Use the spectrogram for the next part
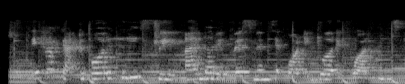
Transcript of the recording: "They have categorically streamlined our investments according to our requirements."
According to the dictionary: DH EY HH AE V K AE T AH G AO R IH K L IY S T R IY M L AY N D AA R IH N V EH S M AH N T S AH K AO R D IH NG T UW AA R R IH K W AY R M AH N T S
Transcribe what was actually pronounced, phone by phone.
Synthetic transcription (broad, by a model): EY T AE K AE T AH G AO R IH K L IY S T R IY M AY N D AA R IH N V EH S M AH N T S AH K AO R D IH NG T UW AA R R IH K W AY R M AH N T S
